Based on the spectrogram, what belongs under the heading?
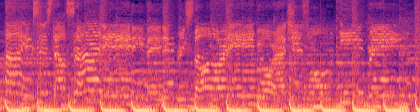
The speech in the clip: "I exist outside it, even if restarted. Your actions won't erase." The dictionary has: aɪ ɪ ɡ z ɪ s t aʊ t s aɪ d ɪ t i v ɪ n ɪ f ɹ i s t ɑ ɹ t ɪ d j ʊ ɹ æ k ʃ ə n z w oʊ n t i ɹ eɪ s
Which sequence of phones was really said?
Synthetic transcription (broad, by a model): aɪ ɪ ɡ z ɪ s t aʊ t s aɪ d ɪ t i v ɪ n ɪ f ɹ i s t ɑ ɹ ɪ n j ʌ ɹ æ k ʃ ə z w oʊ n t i ɹ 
